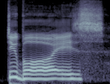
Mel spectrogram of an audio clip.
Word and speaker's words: Dubois: D boys. That's how you say it. Dubois.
